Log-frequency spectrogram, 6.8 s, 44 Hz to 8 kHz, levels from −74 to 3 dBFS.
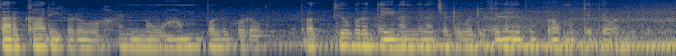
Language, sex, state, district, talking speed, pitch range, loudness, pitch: Kannada, male, Karnataka, Chamarajanagar, 60 wpm, 105-120 Hz, -20 LUFS, 105 Hz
